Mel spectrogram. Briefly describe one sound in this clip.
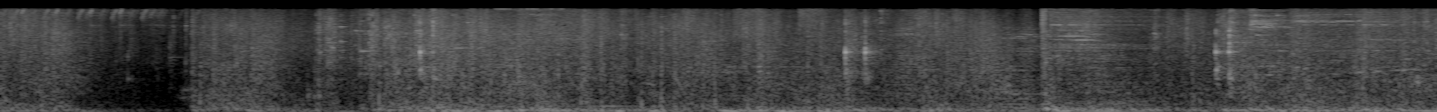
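Video game combat effects clash and crackle.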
